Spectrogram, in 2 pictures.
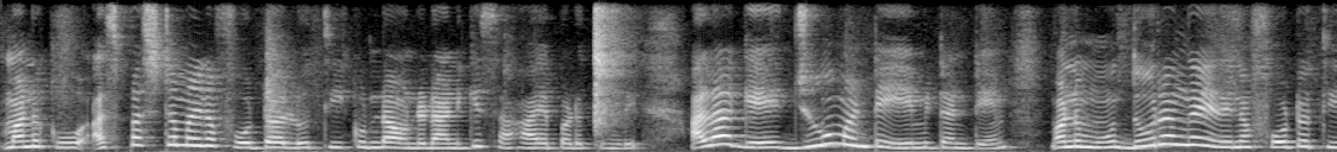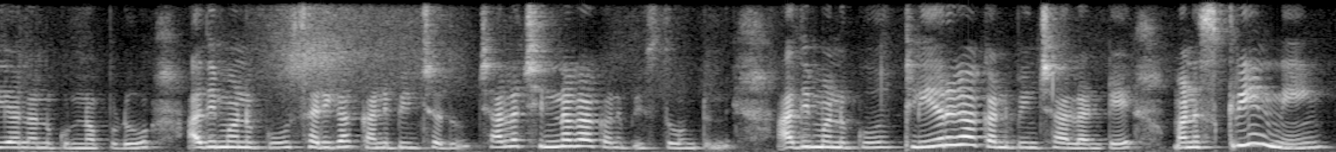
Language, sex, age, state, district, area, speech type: Telugu, female, 18-30, Andhra Pradesh, Nellore, rural, spontaneous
